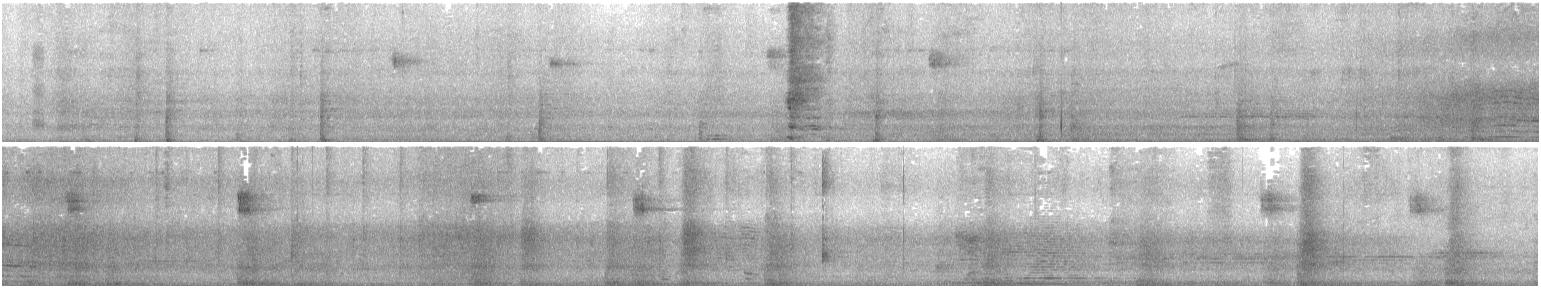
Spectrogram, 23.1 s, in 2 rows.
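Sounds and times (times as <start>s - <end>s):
train rumbling: 0.0s - 23.0s
wheels clacking over rail joints: 5.0s - 23.0s.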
